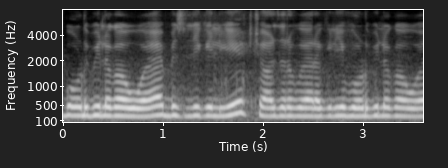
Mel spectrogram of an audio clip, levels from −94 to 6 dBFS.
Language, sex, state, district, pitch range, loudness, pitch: Hindi, female, Uttar Pradesh, Lalitpur, 215-230 Hz, -13 LUFS, 225 Hz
